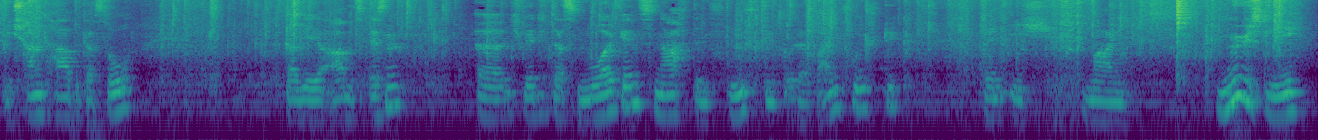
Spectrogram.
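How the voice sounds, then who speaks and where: A man talks at a very slow pace with lively intonation and long, frequent pauses, noticeable background noise behind him. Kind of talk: casual vlog chat. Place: home room. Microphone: camera far.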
